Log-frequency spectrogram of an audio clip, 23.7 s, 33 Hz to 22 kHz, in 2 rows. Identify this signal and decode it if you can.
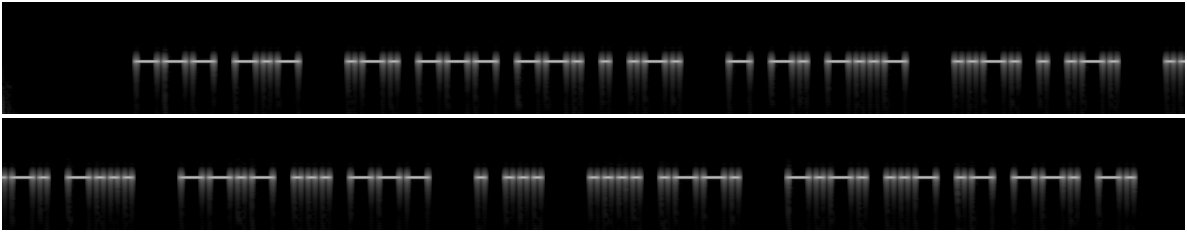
Morse code, heard as a keyed tone, about 17 wpm, 700 Hz. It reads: OK ROGER TNX FER FB QSO ES HP CUAGN
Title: Practice QSO - Exchange 4 - Ending - 17wpm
